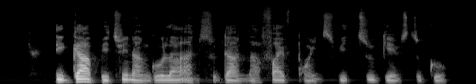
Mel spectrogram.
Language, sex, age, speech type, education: Nigerian Pidgin, male, 30-45, spontaneous, tertiary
